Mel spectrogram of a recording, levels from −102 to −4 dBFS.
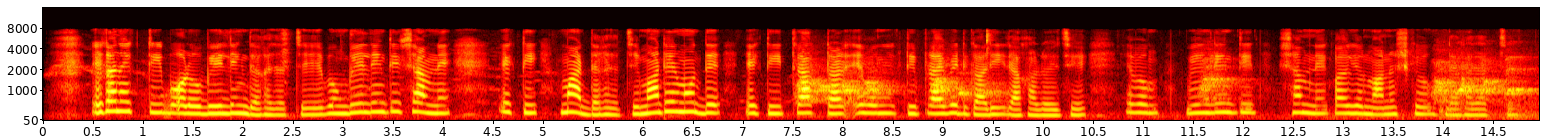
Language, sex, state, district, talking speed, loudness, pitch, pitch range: Bengali, female, West Bengal, Malda, 125 wpm, -29 LUFS, 255 Hz, 225-275 Hz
